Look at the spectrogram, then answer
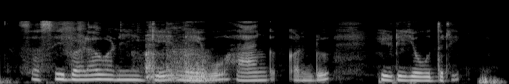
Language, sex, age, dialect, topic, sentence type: Kannada, female, 25-30, Dharwad Kannada, agriculture, question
